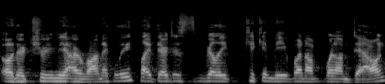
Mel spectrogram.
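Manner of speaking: ordinary talk, nothing marked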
